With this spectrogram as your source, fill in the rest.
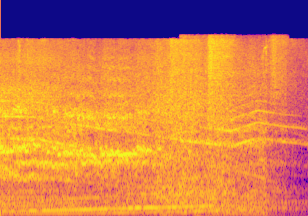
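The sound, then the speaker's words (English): A car roars away with tires screeching loudly as two people covered in pink slime drive off in it, a sustained squeal over revving engine noise that fades slightly at the end. “The professor and his sidekick, covered in pink slime, get in their car and drive off.”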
